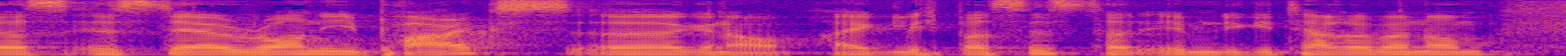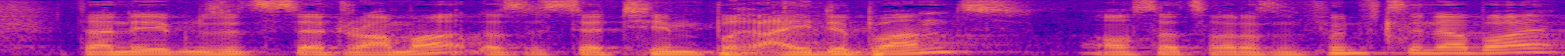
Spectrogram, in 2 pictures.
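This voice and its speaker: A man's medium-pitched, normal speaking voice at a fairly quick pace. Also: ordinary pitch variation. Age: 20s. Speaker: radio host. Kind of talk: radio interview.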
